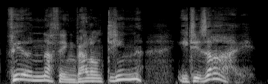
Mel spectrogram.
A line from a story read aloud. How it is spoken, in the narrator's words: Pressing his lips close to the envious planks that prevented his further progress, he exclaimed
